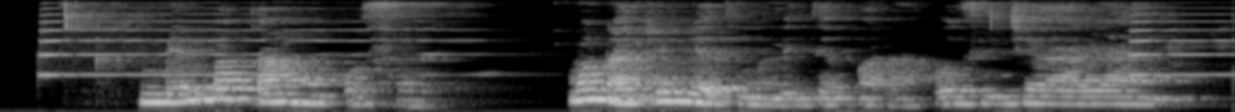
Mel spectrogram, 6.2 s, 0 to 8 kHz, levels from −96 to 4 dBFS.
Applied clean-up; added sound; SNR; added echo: classical method WPE with log-MMSE.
